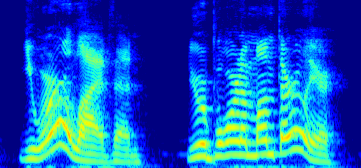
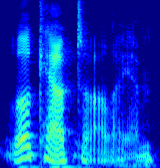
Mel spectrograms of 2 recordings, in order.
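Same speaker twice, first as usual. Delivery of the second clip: very soft, small voice; hushed repeat; 5 semitones lower, 15 dB quieter than usual. Retold or imitated. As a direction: say it under your breath.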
